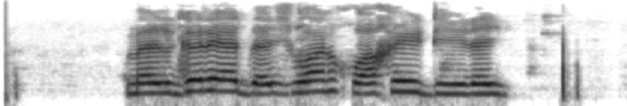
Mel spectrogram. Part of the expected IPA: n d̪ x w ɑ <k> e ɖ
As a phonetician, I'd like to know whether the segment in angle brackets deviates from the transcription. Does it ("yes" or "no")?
yes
